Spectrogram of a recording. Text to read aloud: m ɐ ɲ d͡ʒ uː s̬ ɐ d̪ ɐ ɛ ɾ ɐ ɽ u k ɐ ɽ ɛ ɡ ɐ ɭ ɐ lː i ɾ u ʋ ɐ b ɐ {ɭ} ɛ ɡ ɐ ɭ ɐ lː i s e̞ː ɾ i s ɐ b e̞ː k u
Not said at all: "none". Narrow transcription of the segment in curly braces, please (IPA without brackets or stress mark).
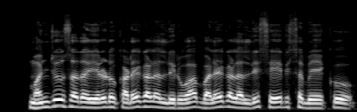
ɭ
